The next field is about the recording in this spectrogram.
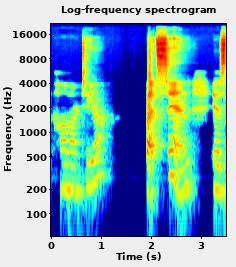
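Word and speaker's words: ἁμαρτία: closed or open I guess quotation mark it's pronounced hamartia hamartia but sin is not a feminine trait sinner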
